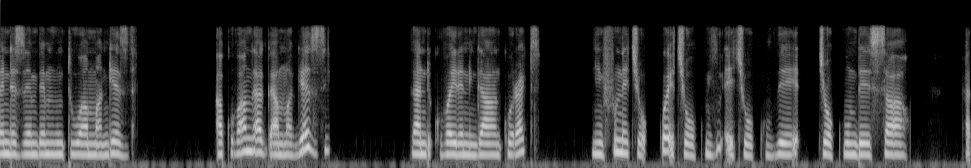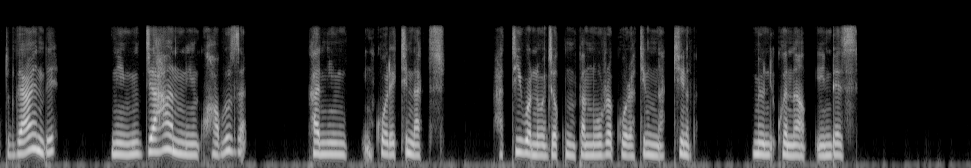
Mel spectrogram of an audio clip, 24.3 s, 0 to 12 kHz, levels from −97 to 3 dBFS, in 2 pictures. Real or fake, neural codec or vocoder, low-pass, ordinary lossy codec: fake; codec, 16 kHz, 4.8 kbps, FACodec; 7.2 kHz; none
